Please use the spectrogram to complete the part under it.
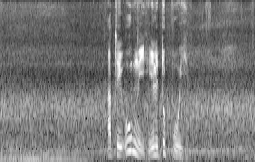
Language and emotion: Russian, neutral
